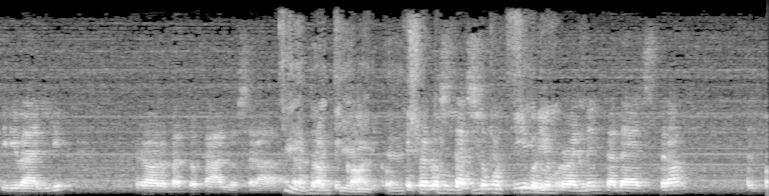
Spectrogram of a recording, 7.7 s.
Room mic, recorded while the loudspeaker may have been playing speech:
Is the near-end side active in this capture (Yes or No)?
Yes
